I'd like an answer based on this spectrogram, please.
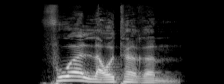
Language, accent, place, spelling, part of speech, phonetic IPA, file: German, Germany, Berlin, vorlauterem, adjective, [ˈfoːɐ̯ˌlaʊ̯təʁəm], De-vorlauterem.ogg
- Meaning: strong dative masculine/neuter singular comparative degree of vorlaut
